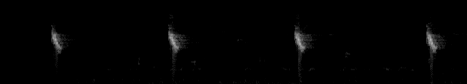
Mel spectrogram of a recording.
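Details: A sparrow in Africa repeats a single sharp, descending chirp four times at even intervals of about a second and a quarter, with quiet in between.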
